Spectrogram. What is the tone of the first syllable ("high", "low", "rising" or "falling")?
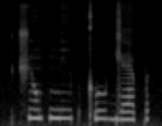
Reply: high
